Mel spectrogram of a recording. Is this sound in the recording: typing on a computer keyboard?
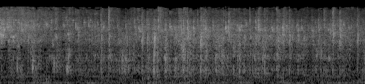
no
